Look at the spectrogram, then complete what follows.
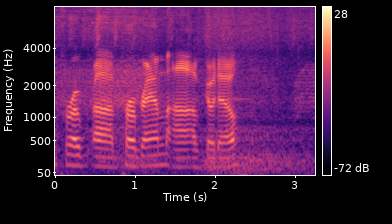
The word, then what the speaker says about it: Godot: uh program uh of godot like you look at the word and your first expression is that is not good oh because it's go dot it's g-o-d-o-t but the t is silent for whatever reason i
